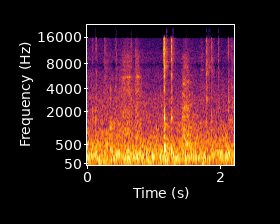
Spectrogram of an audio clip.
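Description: Quiet, close tapping on a computer keyboard, a few soft clicks with one sharper keystroke, set against a faint room hiss.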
